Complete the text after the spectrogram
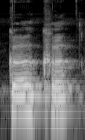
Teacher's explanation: अब जब इनका उच्चारण आप करेंगे ना तो स्वर यंत्र में कोई भी कंपन नहीं होने वाला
